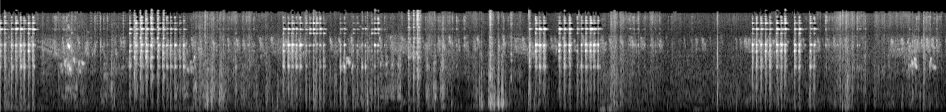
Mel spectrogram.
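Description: Stone blocks knock and scrape close by.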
